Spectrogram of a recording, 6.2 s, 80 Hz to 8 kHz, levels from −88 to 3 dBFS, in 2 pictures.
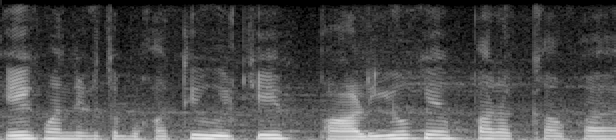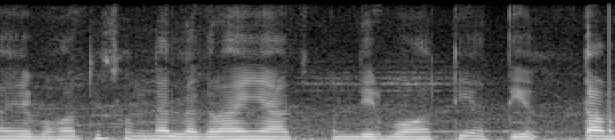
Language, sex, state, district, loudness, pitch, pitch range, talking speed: Hindi, male, Bihar, Katihar, -16 LUFS, 155 Hz, 145-180 Hz, 265 wpm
